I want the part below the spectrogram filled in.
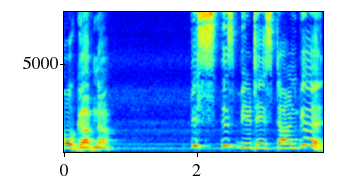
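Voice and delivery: very high, swooping, badly done put-on English accent. Telling how the English reacted to the beer reaching India: bad English accent. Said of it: "Excuse my bad accent".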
